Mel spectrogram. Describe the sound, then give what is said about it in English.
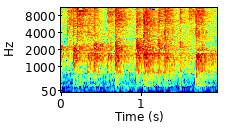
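Audience clapping for a student named in a classroom talk, a short steady wash of claps with a few louder swells across two seconds. “Let's clap for Grace.”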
